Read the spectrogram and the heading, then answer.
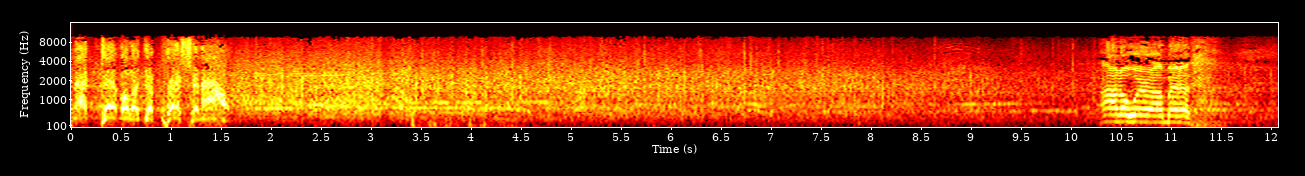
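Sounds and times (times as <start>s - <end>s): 
large crowd clapping hands: 0.0s - 12.0s
speech: 10.3s - 11.4s.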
